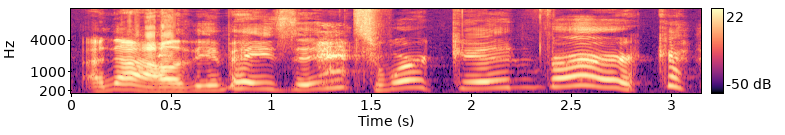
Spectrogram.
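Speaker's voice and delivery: circus announcer. Acted. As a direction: announce it like a ringmaster, very slow.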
